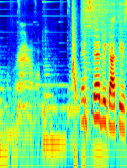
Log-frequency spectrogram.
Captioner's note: growls; gentle music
